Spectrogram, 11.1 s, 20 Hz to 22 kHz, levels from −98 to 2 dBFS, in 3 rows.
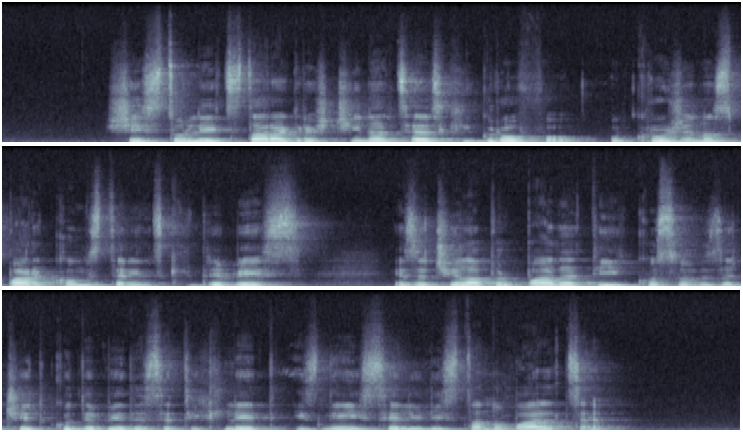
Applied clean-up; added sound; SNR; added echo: none; none; none; none.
